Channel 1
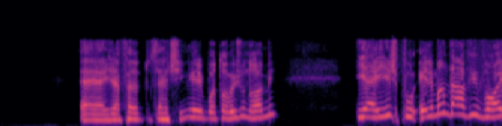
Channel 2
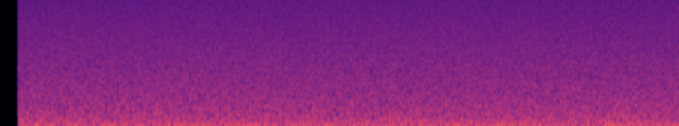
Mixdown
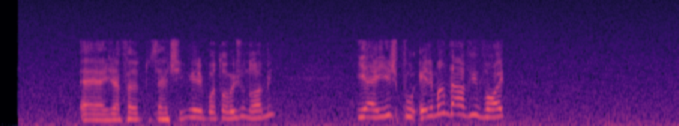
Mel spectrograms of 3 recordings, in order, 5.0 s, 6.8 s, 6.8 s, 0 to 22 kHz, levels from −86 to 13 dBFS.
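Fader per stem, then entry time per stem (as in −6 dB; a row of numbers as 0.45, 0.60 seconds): +0.5, −17.0 decibels; 0.00, 0.00 seconds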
